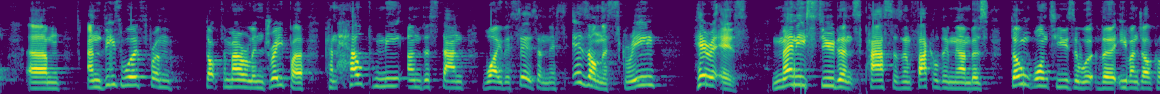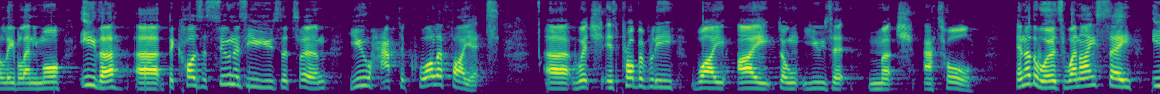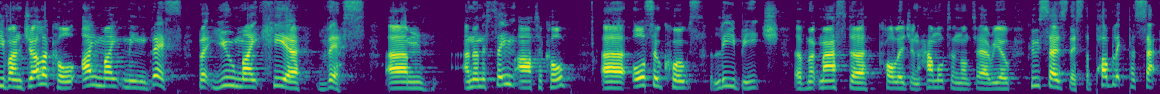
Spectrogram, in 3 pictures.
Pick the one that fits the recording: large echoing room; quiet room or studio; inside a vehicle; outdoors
large echoing room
